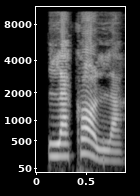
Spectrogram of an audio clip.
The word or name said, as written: la colla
